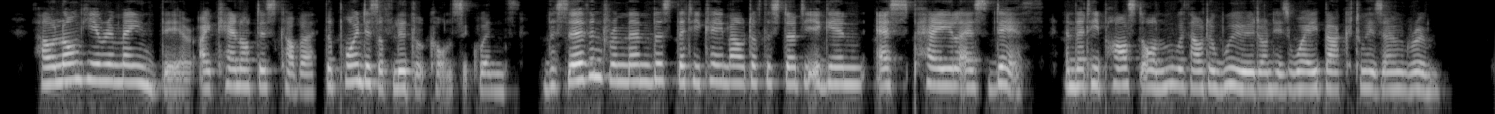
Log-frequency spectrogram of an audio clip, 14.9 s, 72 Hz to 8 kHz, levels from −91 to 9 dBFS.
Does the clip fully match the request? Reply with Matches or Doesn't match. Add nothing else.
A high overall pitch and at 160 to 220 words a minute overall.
Matches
